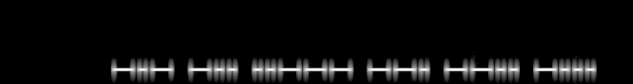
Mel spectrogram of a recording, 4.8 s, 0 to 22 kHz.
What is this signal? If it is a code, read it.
Morse code, heard as a keyed tone, about 25 wpm, 700 Hz. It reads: KD2GZB
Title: USA Call Signs - 6 Characters - 4x Character Spacing - 25wpm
